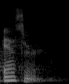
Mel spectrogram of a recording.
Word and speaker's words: Ezer: The same word helper, the original Hebrew word, is spelled E-Z-E-R, Ezer.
